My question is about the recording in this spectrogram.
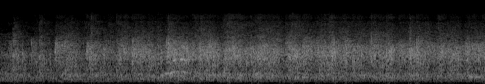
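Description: Audience applauding, a steady patter of many hands that grows a little louder after the first second.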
